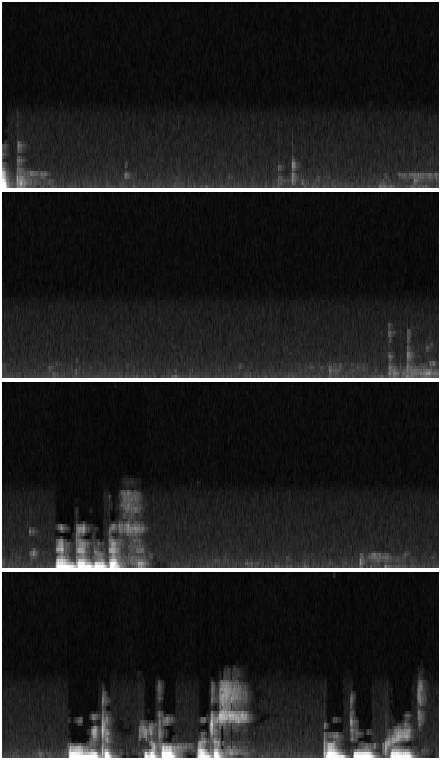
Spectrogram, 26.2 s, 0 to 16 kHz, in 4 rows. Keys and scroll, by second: 4.0 Escape, 4.2 Escape, 6.0 Left, 6.3 Left, 7.6 Right, 11.2 Right, 12.2 Escape, 12.6 Escape, 21.9 Escape.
